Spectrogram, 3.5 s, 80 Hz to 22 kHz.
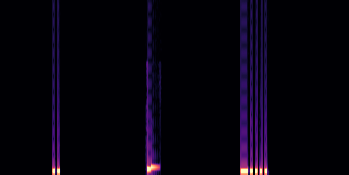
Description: Morse code, heard as a keyed tone, about 50 wpm, 700 Hz. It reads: I 6
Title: Single Letter-Number 50wpm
